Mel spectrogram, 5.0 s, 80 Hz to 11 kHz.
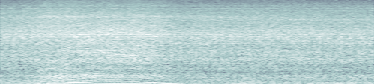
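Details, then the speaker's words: Car engine starting, revving briefly and settling to a steady idle after dielectric grease was applied to the serpentine belt: no squeak or squeal. Before the fix it squeaked for the first 30–60 seconds cold and at 2,000–3,000 rpm. "So as you can see, I started it up, did the same exact test that I did before I applied this product, and as you can see, there is no more squeak, no more squeal. It is completely silent."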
